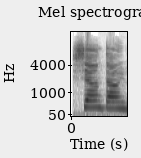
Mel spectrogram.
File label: "xiang1dang1", Chinese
